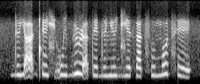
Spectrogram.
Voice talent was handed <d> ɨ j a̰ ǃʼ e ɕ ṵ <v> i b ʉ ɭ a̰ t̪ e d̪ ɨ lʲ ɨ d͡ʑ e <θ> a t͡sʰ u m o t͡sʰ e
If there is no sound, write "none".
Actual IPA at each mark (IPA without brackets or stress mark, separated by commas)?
d, w, θ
